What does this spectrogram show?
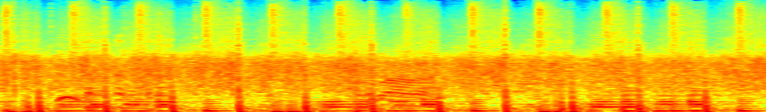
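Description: An audience applauds loudly and steadily for several seconds, with a dense wash of clapping and regular sharper claps giving it a rhythmic pulse, while voices and tonal sounds carry on underneath.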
